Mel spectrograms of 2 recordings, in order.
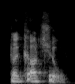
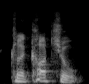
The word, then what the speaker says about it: Klecociuk: Klecociuk. Oh, say that again. Klecociuk. Klecociuk. So you don't really say the final K?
